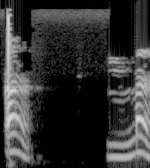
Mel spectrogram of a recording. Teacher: 后面的这个▁man▁啊有一个鼻腔元音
